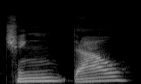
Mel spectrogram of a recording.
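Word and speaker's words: Tsingtao: And when I'm at Din Tai, I would like to have, you know, usually like an Asahi or a Kirin or a Tsing Tao. Have you noticed how hard it is to pronounce the name of that beer? Some people call it Ching Dao.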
